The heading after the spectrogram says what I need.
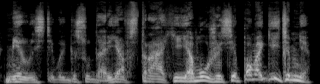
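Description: Male reader voicing a frantic, whining jealous gentleman, gravelly edge. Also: mid-range voice, big pitch swings, fast, no room sound, studio quality, full character voice. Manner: panicky, whining. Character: flustered jealous middle-aged man hiding.

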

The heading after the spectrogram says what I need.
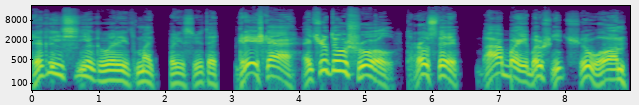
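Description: A man voicing an indignant drunk male artist who shouts in a shrill, high voice. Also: very animated, takes it slowly, dry recording, studio quality, exaggerated voice. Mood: tipsy grumbling.

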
